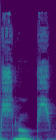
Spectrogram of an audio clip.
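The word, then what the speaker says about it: snRNP: proteins they're called Smurfs so it's SN R P we pronounce them schnapps and what schnapps do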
